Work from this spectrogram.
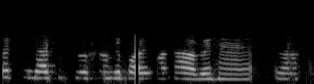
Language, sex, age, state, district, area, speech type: Bengali, female, 45-60, West Bengal, South 24 Parganas, rural, conversation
